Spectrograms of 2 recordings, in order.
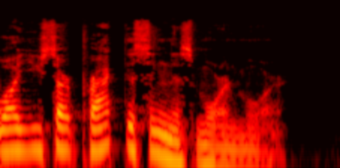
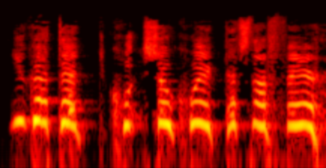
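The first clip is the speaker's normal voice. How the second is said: mock indignation; 3 dB louder than usual. Mock complaint at buddy's speed.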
